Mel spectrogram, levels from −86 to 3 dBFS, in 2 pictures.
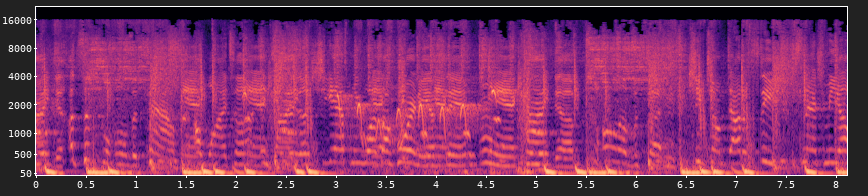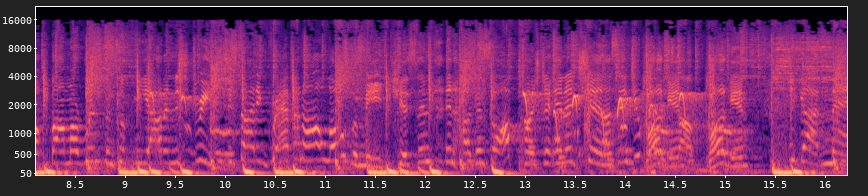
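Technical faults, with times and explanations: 7.10 to 7.24 s, loose connector crackle: a short, irregular burst of crackle and scratching lasting about 140 ms. It points to a worn or dirty contact somewhere in the cable or jack that was disturbed at that moment. As the contact shifted, it connected and disconnected many times in rapid succession, chopping the signal into fragments with abrupt edges. Those hard cuts and reconnections are what the ear hears as the rough, scratchy crackle.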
